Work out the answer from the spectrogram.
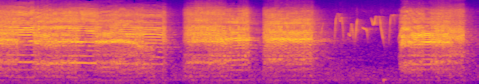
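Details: A pair of Sulphur-crested Cockatoos protesting a Lace Monitor near their nest tree, Fraser Coast, Queensland, Australia: a run of harsh screeches, with a few brief high chirps from another bird in a gap before a final screech.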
